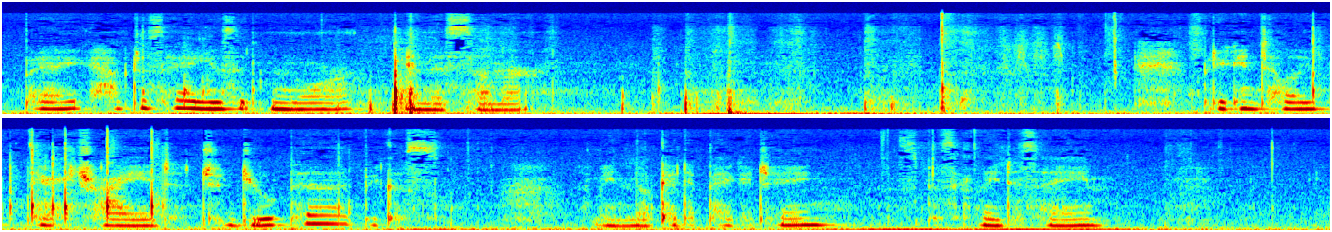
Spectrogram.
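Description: A young woman speaks softly, very close to a microphone.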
